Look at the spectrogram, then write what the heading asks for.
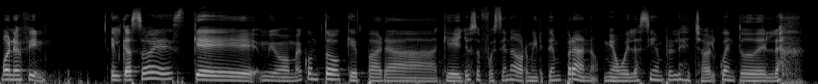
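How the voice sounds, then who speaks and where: A woman speaks with a Táchira Venezuelan accent. Her pitch shows ordinary variation. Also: medium pitch for a woman, moderate pace. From Venezuela, Rubio, Táchira. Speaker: podcast co-host. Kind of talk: casual chat.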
